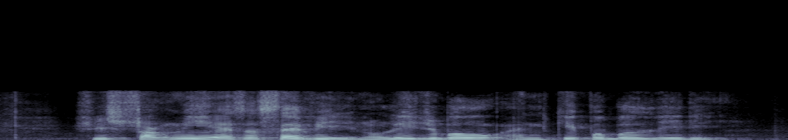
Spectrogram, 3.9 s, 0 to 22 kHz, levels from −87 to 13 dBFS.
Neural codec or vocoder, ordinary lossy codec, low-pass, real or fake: codec, 16 kHz, 8 kbps, FreqCodec, smaller model; none; none; fake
